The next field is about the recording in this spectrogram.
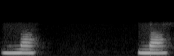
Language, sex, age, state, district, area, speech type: Bengali, female, 45-60, West Bengal, Alipurduar, rural, conversation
